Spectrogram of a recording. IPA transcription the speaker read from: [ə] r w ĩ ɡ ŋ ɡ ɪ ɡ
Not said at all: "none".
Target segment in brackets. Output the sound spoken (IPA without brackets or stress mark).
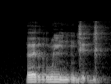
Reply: ə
